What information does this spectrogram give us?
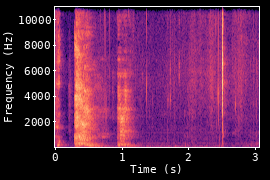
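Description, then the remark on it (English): Two loud coughs in quick succession, the first longer and rougher, followed by quiet breathy noise and a short sharp click near the end. “I'm going to cough real quick, so hold on.”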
